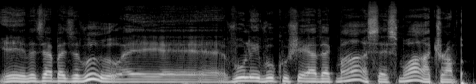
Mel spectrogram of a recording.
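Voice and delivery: imitating French chatter, drawn-out syllables; mock French. Driver mimicking French couple talking in the car, mock French. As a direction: babble in exaggerated pretend French. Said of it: "They were conversing in French".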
